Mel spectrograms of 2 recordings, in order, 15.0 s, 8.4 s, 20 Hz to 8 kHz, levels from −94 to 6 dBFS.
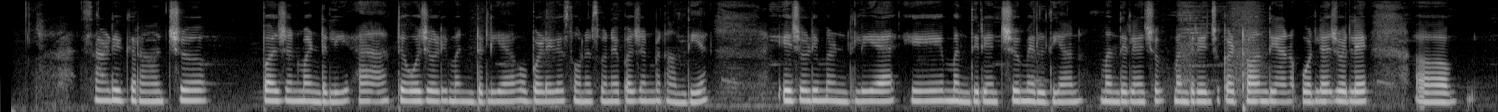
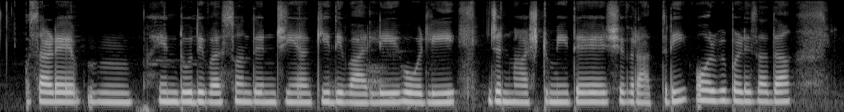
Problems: constant background noise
